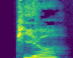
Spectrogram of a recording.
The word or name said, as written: pirre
